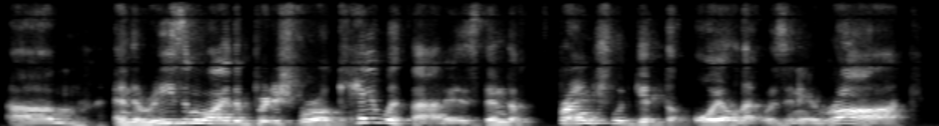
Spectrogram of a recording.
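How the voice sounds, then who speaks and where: An American man, a government professor, explaining history in an interview with animated delivery and wry asides. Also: medium pitch.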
